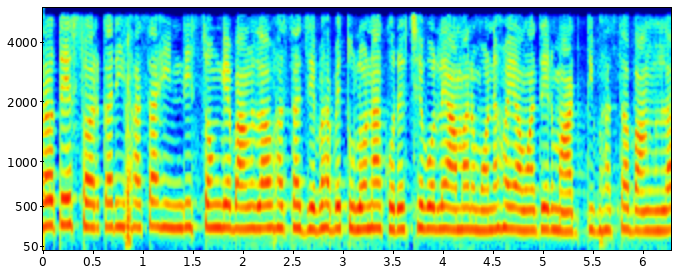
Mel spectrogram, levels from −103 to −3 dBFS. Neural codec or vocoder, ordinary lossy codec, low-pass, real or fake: codec, 16 kHz, 4 kbps, X-Codec, WavLM features, trained on Multilingual LibriSpeech; none; 5.4 kHz; fake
